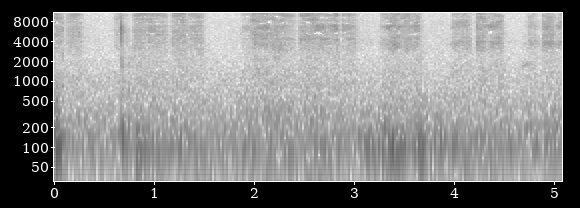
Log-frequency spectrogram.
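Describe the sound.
A word being written by hand: faint scratchy strokes of a pen rubbing on a surface, in a few quick bursts with no talk.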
